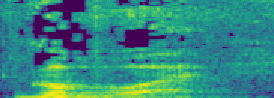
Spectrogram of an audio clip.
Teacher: गुड बॉय का ड नहीं रहा, ब बन गया, क्यों? ये ब का ब इधर आ गया, गुड बॉय। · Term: रिग्रेसिव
